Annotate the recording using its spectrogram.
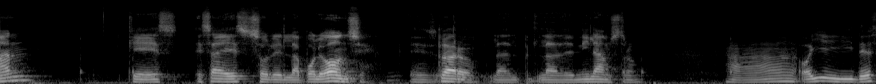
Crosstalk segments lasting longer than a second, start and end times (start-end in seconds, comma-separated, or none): none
